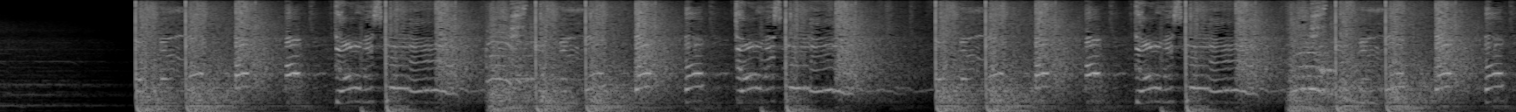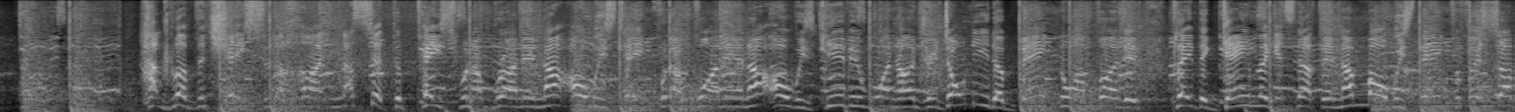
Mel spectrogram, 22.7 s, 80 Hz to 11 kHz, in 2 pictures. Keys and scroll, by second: 0.6 F3, 2.0 F2, 11.8 Escape, 18.7 F2, 19.3 Escape.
